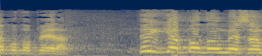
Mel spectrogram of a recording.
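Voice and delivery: loud, raging order to get out; angry shout. Retold or imitated. Old man chases the narrator out, loud angry yell. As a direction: throw him out of the shop. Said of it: "μου κάνει μια".

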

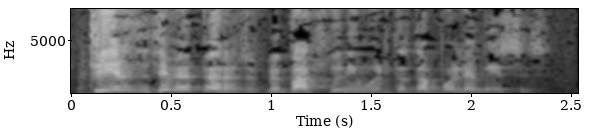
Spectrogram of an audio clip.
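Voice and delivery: high, loud mocking outburst; scornful giant. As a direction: shout your contempt at the boy. Goliath scorns unarmed David.

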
